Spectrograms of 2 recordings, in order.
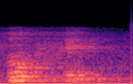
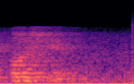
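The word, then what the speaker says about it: fuchsin: راح جايب صبغه ثالثه مختلفه عن الاولى في اللون اسمها بايليوتد، يعني هو خففها اهو، كاربول فوكسن، هو النطق الحقيقي ليها فوشن لكن هتسمعها في المعمل عندنا فوكسن، تعودوا على نطقها كده مش مشكله.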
